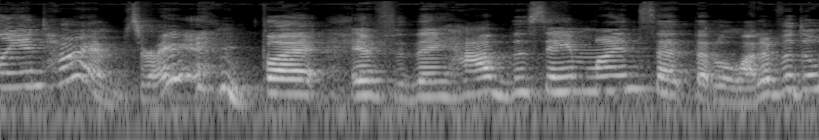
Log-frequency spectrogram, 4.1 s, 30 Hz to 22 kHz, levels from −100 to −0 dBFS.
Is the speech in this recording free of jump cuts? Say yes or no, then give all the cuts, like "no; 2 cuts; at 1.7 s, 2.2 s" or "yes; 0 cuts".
no; 1 cut; at 1.7 s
